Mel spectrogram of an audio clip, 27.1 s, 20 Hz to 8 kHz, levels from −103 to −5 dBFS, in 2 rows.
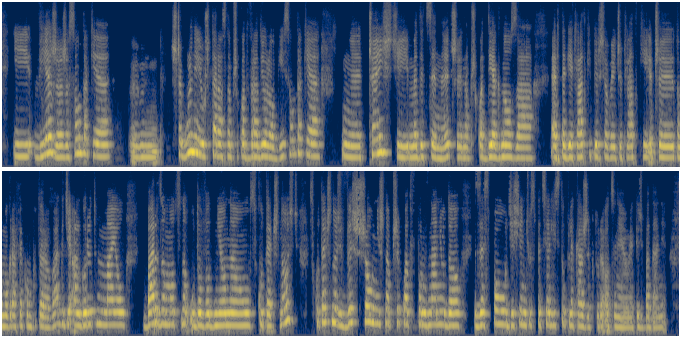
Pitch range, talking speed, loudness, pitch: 200-235 Hz, 115 wpm, -26 LUFS, 220 Hz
